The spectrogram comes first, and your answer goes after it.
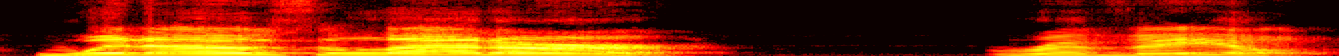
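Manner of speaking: slow, loud headline shout; announcer shout. Acted. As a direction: announce it like breaking news. Reading headline aloud.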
